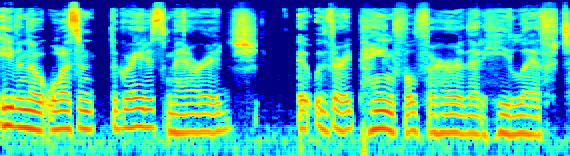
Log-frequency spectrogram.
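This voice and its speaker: A woman with a New York accent speaks fairly slowly in a very deep, low pitch, her dark, mellow tone flat and monotone. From New York City (the Bronx). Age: 70s. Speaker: interviewee telling her life story. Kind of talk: oral history interview. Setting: recording booth in a train station. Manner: halting, many fillers.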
